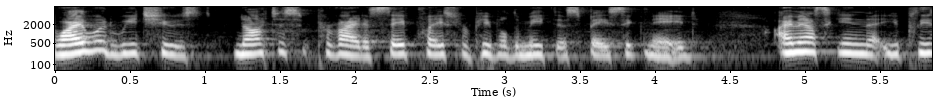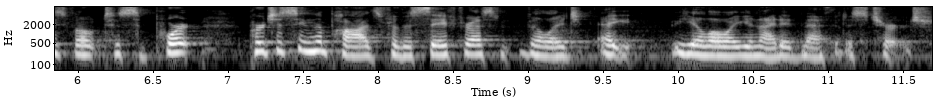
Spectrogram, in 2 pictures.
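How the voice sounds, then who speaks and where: At a moderate pace, a woman speaks in a plain, everyday voice, fairly high in pitch with ordinary pitch variation. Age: 60s. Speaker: public commenter. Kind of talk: public testimony. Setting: public meeting.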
